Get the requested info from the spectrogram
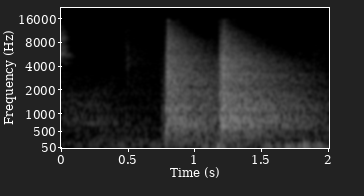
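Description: Aluminium ladder frames clattering on a hard floor: a sudden crash about three quarters of a second in, a second hit just after, then the rattle dies away over about a second.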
